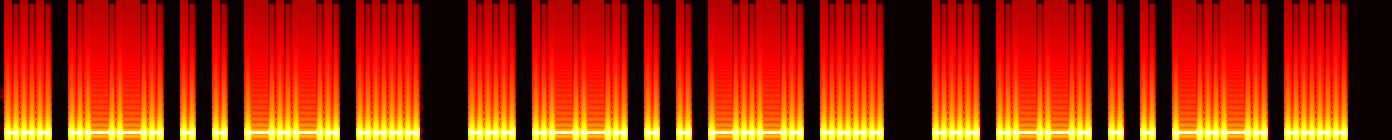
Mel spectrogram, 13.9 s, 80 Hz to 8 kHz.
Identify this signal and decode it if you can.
Morse code, heard as a keyed tone, about 15 wpm, 250 Hz. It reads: SPEECH SPEECH SPEECH
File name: morse-training-15WPM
